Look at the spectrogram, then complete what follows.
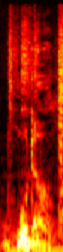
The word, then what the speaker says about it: Mudau: How do you pronounce that? Woodall.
